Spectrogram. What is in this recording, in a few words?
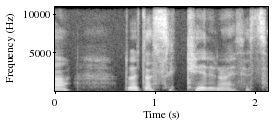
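"sicr" Welsh, spoken word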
